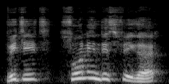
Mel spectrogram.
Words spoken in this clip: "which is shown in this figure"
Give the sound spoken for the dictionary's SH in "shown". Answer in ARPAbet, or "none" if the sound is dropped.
S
